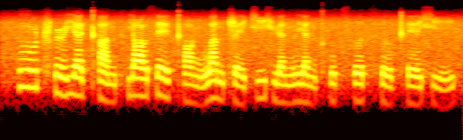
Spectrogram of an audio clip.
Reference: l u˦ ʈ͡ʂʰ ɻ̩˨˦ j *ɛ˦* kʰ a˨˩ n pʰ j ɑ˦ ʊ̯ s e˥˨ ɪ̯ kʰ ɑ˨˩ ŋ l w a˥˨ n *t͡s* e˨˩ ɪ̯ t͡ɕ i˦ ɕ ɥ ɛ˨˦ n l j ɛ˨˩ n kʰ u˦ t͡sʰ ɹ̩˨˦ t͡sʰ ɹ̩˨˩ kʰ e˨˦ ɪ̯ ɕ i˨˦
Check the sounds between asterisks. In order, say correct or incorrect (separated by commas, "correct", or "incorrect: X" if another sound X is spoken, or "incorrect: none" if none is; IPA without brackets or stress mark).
incorrect: ɛ˨˦, incorrect: ʈ͡ʂ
